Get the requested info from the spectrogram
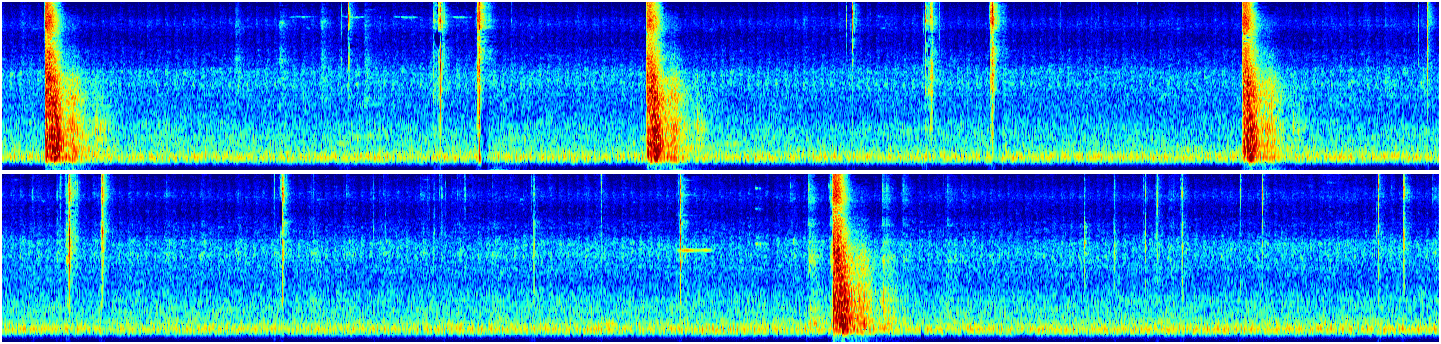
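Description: A pistol firing film-shooting blank cartridges: four single shots several seconds apart, each with a short echo. Between the shots come small metallic clicks as the slide is worked by hand, since the blanks are not working the action well.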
